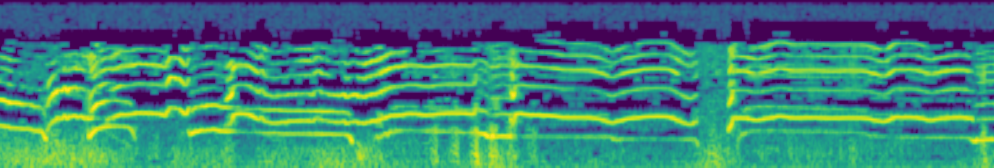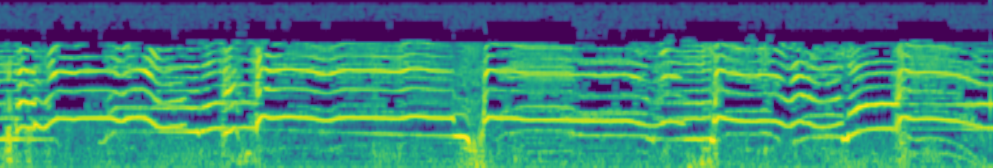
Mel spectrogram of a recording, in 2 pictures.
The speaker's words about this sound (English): Get ready for the singing dog contest. Here we go. Okay, you got to give him just a couple of seconds. Yeah, you can warm him up. You can warm him up.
